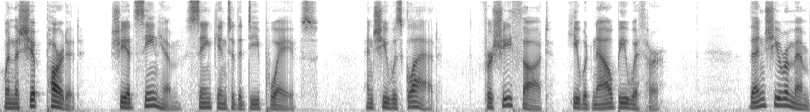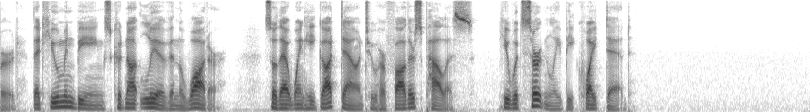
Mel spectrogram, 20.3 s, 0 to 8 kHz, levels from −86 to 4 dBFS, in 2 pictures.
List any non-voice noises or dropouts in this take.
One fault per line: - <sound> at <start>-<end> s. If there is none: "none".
none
